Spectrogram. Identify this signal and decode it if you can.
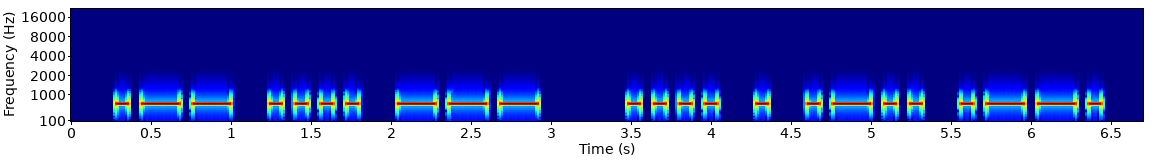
Morse code, heard as a keyed tone, about 15 wpm, 700 Hz. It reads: WHO HELP
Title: Sentences from Top 1000 Words - Review Part 5 - 15wpm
